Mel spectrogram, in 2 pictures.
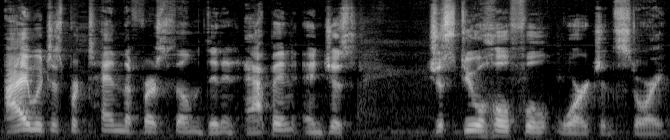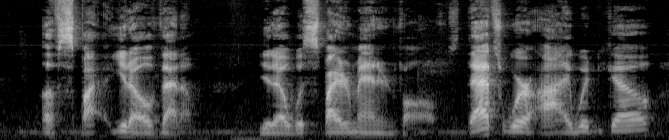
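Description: A man's voice: fairly low pitch, moderate pace, bright, forceful tone. A man co-hosting a podcast, chatting casually through entertainment news. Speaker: podcast co-host.

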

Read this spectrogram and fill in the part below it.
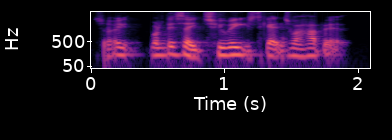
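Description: A man co-hosting a podcast, chatting quickly and repeating words as he talks. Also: mid-range voice, steady tone. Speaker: podcast co-host. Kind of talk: casual podcast chat.

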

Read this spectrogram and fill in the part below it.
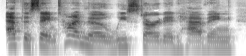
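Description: A woman in her fifties from Texas, a former news anchor speaking as a guest, halting at times and repeating words. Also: low voice, fairly bright tone. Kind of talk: casual interview conversation.

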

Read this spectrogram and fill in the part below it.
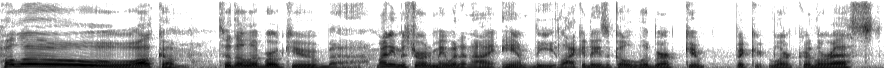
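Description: Man, podcast host, creaky voice, lively intonation, casual, rambling, self-deprecating. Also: medium pitch, unhurried.

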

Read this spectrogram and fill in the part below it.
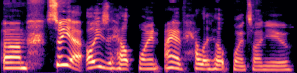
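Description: A woman's voice: medium pitch, lively intonation, brisk, no room sound. Woman bantering at a tabletop game, dry sound. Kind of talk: casual banter during a game.

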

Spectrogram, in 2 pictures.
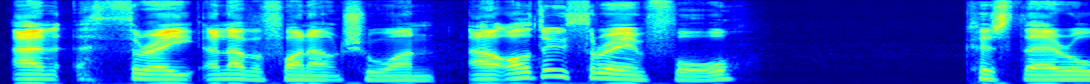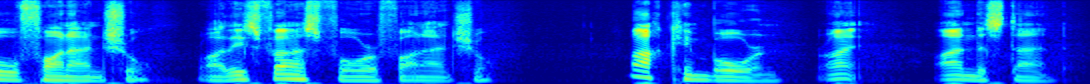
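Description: A man's voice: medium pitch, unhurried, clear, resonant tone, no room sound. A thirty-year-old man, rambling on his solo podcast in a wry, self-mocking way with plenty of swearing. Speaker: podcast host. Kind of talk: casual solo podcast monologue.

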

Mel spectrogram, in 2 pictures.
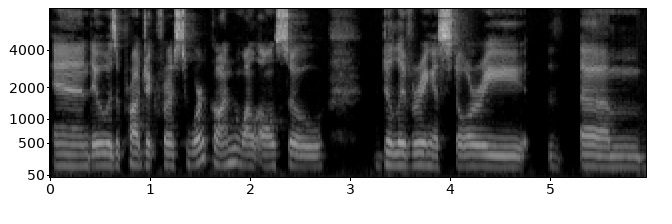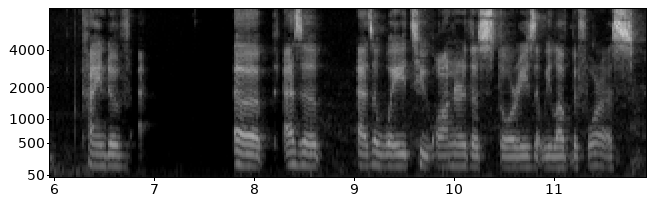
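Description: A woman's voice: deep voice, flat delivery, normal speed. A woman podcast creator chatting casually as a panel guest, with an enthusiastic, giggly manner.

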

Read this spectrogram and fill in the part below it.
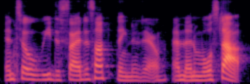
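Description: A woman's voice: on the low side, quick pace, pushed and bright. A woman co-hosting a podcast in a casual chat, talking loosely with many ums and fillers; her home language is Gujarati. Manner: chatty, lots of ums and filler. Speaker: podcast co-host.

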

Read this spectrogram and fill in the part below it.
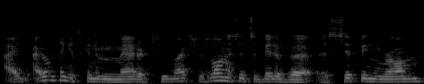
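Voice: mid-range voice, fast talker. A podcast co-host speaking English as a second language, chatting casually with frequent restarts and questions. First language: not English. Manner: stammering restarts, asks lots of questions. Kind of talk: casual chat.

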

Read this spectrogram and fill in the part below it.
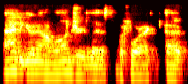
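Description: Husky-voiced male podcast host. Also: medium pitch, fairly even intonation, a little fast, fairly bright tone, dull audio. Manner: chatty, rambling with frequent restarts. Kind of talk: casual interview chat.

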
